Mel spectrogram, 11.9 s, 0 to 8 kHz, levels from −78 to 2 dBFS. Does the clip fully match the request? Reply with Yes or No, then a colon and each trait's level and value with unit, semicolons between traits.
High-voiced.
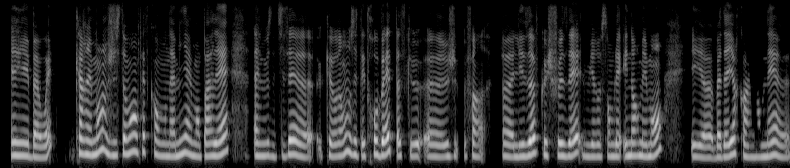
Yes: high, 225 Hz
